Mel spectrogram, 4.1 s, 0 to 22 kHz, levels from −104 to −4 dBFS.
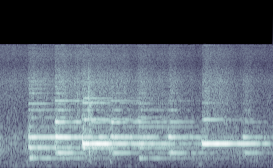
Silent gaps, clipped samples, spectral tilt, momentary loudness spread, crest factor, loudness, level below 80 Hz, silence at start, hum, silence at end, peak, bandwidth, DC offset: none; under 0.1%; -2.5 dB/octave; 10 LU; 14 dB; -15 LUFS; -58 dBFS; 0 s; none; 0 s; -2 dBFS; 7.6 kHz; under 0.1%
